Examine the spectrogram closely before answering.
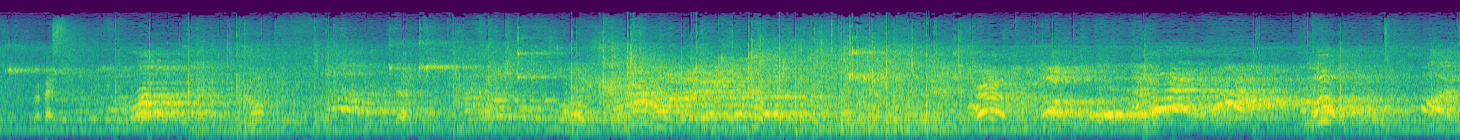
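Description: A basketball bounces on the court with hollow thuds.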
